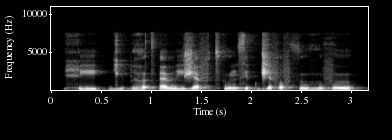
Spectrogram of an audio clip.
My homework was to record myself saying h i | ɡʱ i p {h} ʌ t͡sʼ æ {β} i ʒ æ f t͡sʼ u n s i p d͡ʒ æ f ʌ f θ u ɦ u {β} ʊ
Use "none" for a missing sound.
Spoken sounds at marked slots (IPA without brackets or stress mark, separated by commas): ɦ, β, f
